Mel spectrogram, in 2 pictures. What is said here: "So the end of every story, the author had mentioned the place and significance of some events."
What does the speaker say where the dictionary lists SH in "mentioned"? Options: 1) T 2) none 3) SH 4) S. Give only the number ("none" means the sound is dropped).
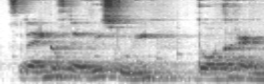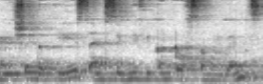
3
